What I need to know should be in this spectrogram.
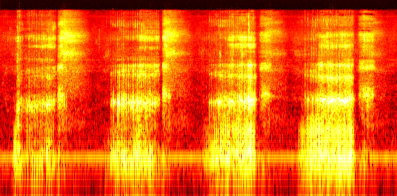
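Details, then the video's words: Boss Hogg, an English Bulldog, snoring away while asleep indoors: four long, rumbling, raspy breaths, each lasting about a second and coming roughly every two seconds, with breathy hiss between them. "A Bulldog's Snore Compilation... Boss-Hogg the English Bulldog"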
